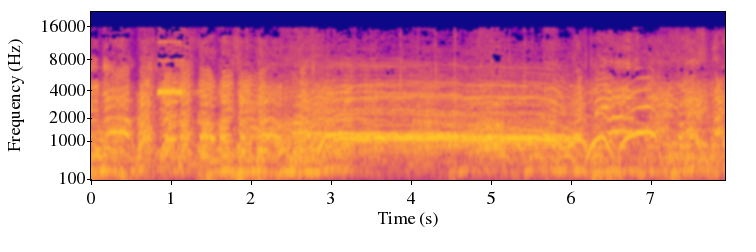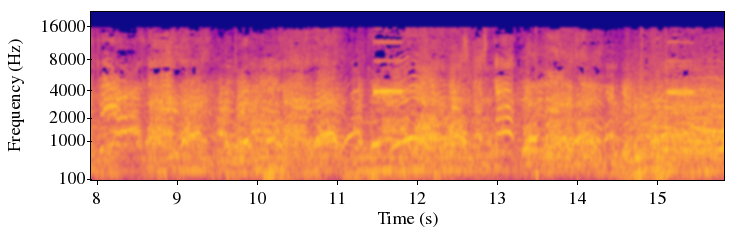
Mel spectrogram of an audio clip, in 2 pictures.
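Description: A large outdoor crowd cheers, whistles and shouts loudly.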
